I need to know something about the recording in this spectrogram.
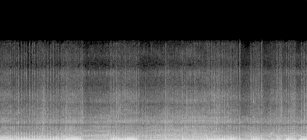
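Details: Two-stroke dirt bike racing at Merritt: ragged, uneven blubbering rather than crisp as revs rise and fall; running poorly, owner suspects jetting.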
